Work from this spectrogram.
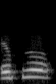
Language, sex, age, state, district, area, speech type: Telugu, female, 18-30, Telangana, Komaram Bheem, urban, conversation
